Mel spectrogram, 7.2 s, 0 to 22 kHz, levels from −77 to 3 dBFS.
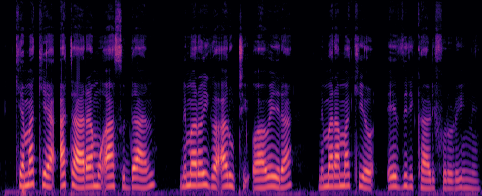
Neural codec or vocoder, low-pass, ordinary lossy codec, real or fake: none; none; none; real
